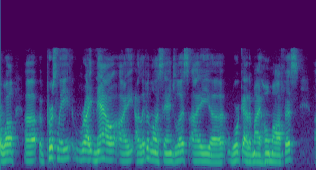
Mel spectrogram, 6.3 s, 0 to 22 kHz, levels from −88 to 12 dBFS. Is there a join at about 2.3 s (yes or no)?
no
